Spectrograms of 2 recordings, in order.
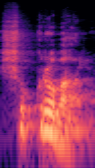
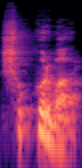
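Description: First: The middle cluster is pronounced as k plus r. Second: The middle cluster is pronounced as a double k.

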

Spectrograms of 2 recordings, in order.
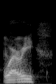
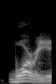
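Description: First: The first vowel sounds like the vowel in 'bed'. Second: The first vowel sounds like the vowel in 'her'. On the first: This is one person's quirky pronunciation. The speaker calls it wrong. "Like as if it was spelled W-E-R-R-Y" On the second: This is the usual pronunciation. The speaker calls it right. "but it's worry"

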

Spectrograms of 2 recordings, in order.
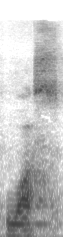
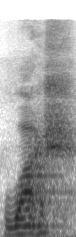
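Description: First: The word ends with a plain s sound. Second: The word ends with an sh sound. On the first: The speaker calls it right. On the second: The speaker calls it wrong.

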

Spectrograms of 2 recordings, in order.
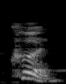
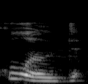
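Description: First: The L is silent before the final D. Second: The L is pronounced before the final D. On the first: The speaker calls it right. "silent L" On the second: The speaker calls it wrong. "Not cold"

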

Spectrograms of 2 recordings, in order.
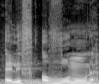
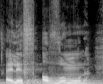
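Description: No difference in how they are said.

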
